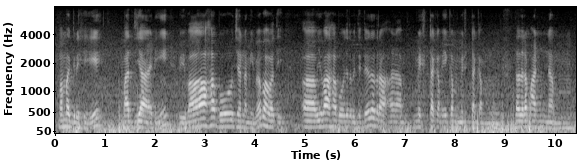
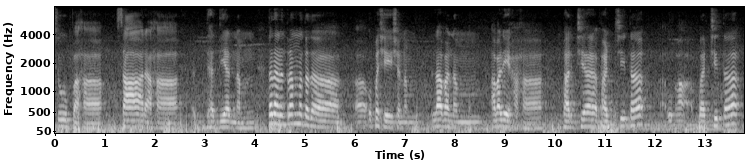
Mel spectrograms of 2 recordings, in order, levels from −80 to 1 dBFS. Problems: none marked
